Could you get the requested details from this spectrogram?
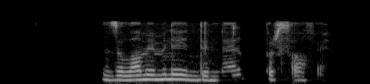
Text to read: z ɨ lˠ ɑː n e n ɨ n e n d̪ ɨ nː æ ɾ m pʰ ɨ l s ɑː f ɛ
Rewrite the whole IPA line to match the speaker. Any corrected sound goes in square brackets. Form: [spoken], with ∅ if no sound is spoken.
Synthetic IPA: z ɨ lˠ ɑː [m] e [m] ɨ n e n d̪ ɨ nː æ ɾ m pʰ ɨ [ɾ] s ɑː f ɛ

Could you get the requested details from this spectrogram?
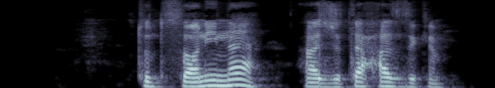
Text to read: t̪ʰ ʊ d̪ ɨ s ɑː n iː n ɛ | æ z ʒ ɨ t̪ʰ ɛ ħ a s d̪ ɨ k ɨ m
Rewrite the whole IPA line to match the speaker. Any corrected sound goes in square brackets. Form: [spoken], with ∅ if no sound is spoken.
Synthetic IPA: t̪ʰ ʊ d̪ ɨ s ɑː n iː n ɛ | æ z ʒ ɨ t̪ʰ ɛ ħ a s d̪ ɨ k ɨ m

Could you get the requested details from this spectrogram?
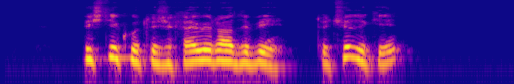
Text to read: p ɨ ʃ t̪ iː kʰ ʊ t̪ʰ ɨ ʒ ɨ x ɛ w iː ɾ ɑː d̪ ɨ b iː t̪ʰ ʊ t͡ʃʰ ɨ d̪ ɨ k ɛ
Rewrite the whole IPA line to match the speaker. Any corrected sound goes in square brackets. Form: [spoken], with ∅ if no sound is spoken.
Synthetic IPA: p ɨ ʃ t̪ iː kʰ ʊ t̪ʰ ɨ ʒ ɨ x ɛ w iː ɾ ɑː d̪ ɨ b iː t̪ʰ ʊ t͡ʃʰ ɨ d̪ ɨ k [i]

